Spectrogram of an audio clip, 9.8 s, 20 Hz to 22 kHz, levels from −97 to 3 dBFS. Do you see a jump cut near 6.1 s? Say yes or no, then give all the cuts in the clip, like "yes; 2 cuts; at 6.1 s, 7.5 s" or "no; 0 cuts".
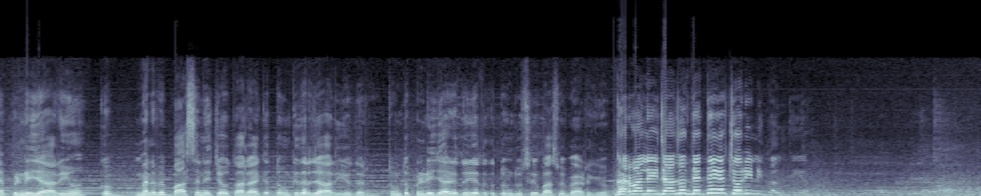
yes; 2 cuts; at 0.9 s, 6.1 s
